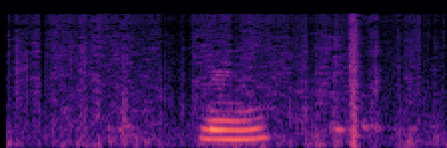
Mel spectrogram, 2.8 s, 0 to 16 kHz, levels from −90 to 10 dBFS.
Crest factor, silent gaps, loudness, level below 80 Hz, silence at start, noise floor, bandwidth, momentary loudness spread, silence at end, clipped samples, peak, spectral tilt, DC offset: 18 dB; none; -27 LUFS; -56 dBFS; 0.45 s; -50 dBFS; 11.5 kHz; 26 LU; 0.25 s; under 0.1%; -12 dBFS; -6 dB/octave; under 0.1%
